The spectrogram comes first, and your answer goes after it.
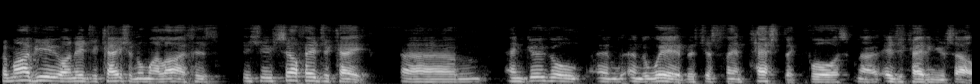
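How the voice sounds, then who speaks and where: A man speaks with a New Zealand accent. His pitch is fairly high. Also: ordinary pitch variation, moderate pace, quiet background. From New Zealand (Auckland). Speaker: amateur photographer. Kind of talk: casual chat. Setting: video call. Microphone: video call.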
